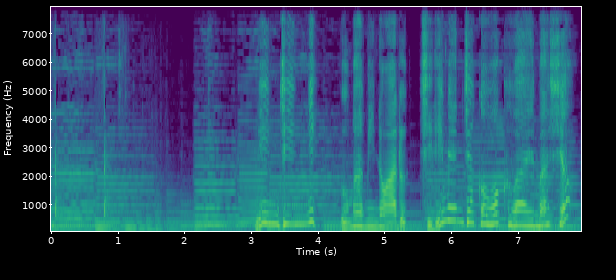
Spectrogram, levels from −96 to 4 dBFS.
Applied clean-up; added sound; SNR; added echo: none; none; none; none.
